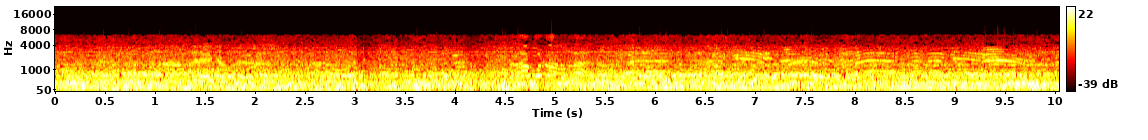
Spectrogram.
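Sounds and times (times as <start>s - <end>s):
motorboat engine running: 0.0s - 10.0s
people calling out: 5.3s - 10.0s.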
